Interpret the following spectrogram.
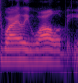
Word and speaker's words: Wiley Wallaby: Wiley's wallabies wallaby Wally's will be Waba bees pronounced Wiley wallaby well it's very good it's called Wiley wallaby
